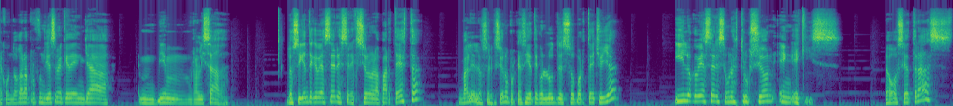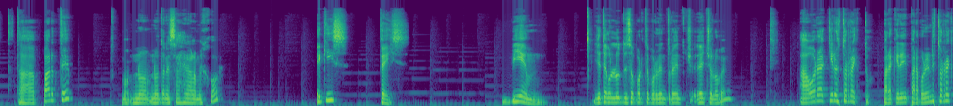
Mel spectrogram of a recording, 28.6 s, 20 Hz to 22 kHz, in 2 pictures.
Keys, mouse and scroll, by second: 3.4 middle click, 5.6 alt+shift+right click, 6.3 middle click, 8.2 middle click, 11.1 e, 14.7 middle click, 16.8 click, 17.8 middle click, 19.0 x, 20.5 middle click, 25.3-25.8 scroll up 3, 25.9 shift+middle click, 26.4 scroll down 1, 26.9 middle click.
